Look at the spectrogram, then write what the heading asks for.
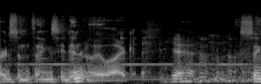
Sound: laughter

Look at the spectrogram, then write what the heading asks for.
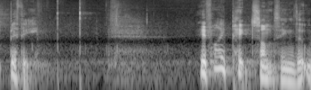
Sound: clicks

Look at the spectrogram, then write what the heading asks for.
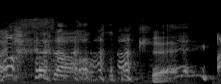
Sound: laughter

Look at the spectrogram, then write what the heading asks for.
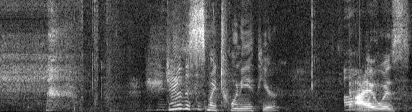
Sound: white noise; laughs

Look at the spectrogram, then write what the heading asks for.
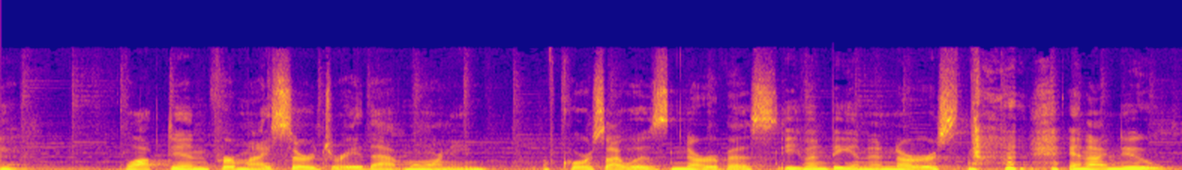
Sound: laughter

